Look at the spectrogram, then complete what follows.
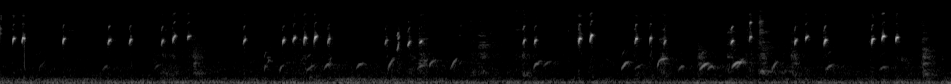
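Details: European goldfinch recorded in 2022, singing a calling song meant to encourage other birds: crisp high chirps in short runs of two to four notes, spaced through the clip, with softer lower curling notes between them.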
